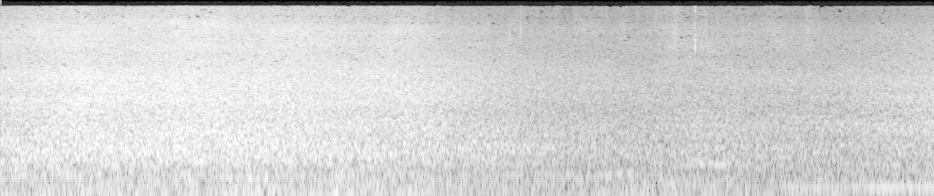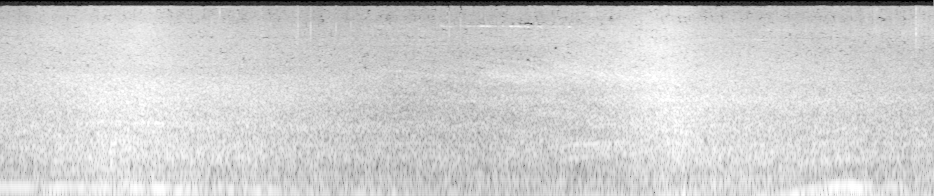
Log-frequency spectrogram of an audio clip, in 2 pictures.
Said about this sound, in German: Komm, wir schweigen mal eine Runde. Ja. Schön Autolärm.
